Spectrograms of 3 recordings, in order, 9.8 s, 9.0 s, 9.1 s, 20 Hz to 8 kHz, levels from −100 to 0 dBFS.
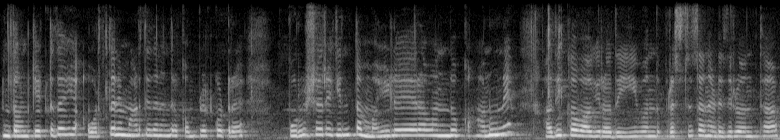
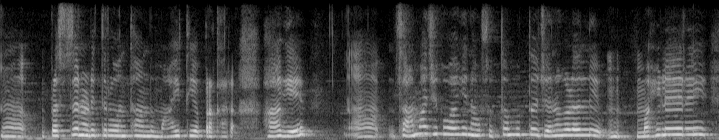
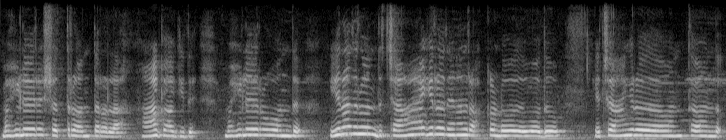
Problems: background sounds at intervals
